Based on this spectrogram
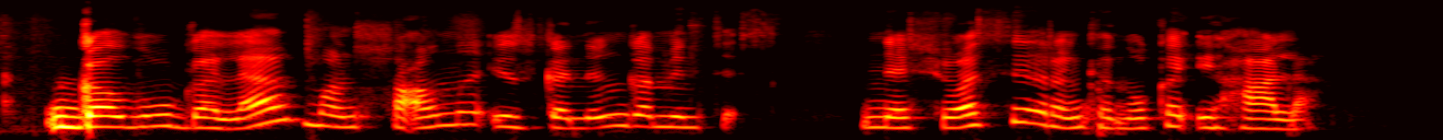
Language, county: Lithuanian, Kaunas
